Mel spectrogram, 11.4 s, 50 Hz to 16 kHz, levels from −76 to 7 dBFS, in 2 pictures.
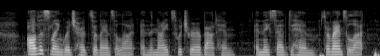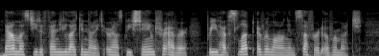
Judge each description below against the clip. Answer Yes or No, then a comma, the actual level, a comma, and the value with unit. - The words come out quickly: Yes, fast, 220 wpm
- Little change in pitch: Yes, narrow, 2.3 semitones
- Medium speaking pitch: Yes, medium, 160 Hz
